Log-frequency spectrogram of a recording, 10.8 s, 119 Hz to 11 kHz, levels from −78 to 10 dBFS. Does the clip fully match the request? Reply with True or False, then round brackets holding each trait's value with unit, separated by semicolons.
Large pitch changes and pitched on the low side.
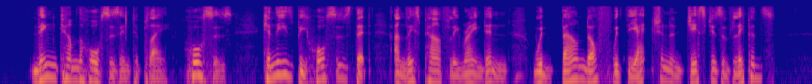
True (7.3 semitones; 125 Hz)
